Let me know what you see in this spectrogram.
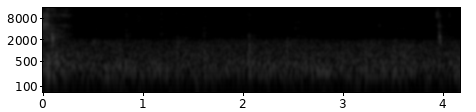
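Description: A person chewing a mouthful of fried rice close to a clip-on microphone: soft, wet mouth clicks over a steady hiss. A sharper crisp bite into a raw onion slice comes near the end.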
